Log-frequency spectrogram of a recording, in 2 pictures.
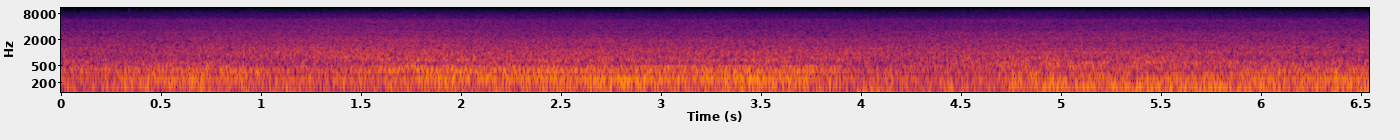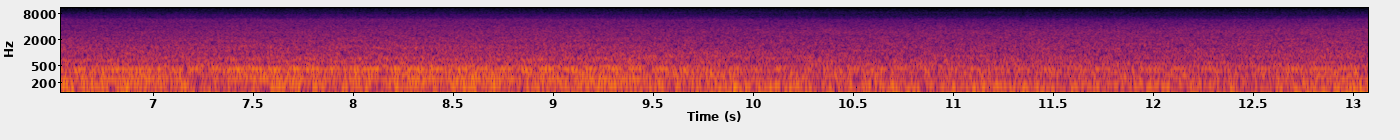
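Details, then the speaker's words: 2002 Intrepid electric cooling fans swapped into a 1971 LS-swapped Chevelle, wired to run both on high: the second fan is connected to join the first, giving a steady, loud air rush and even motor hum with no rattle or rubbing. Normal. "I'm gonna go ahead and connect the other one, so this should cut on the other fan, and they both should run at the same speed."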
